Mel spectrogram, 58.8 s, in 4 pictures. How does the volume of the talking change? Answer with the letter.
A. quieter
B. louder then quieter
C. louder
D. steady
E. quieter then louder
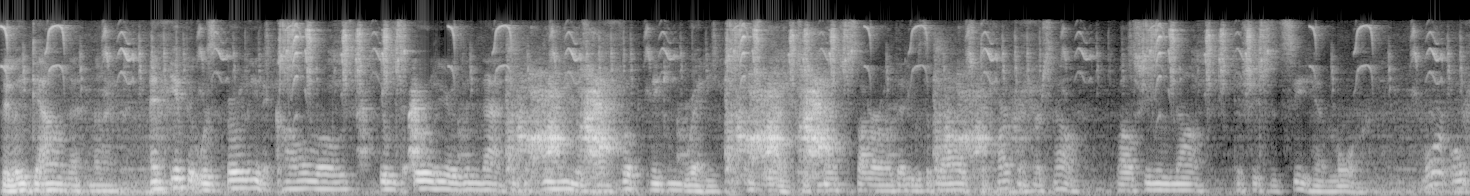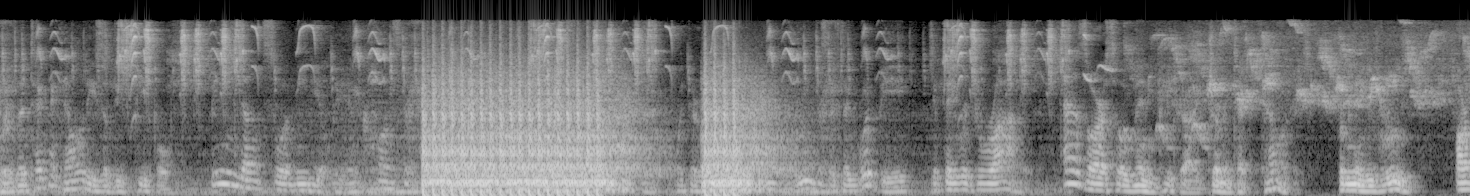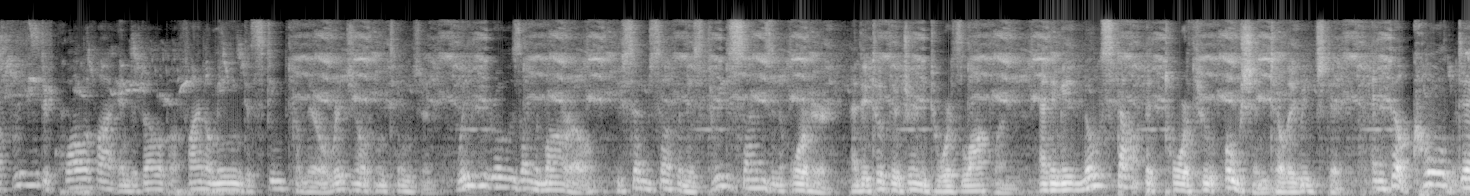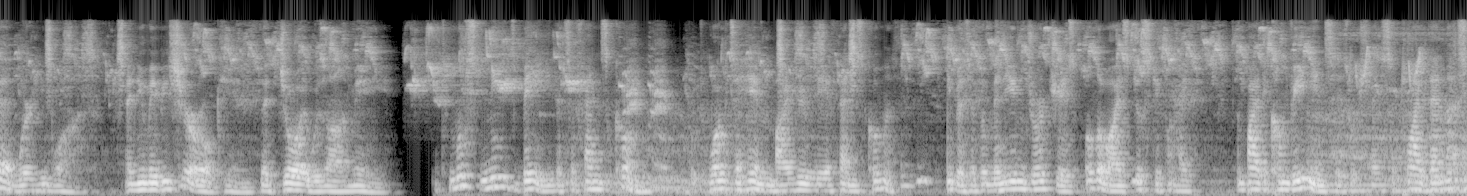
E.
